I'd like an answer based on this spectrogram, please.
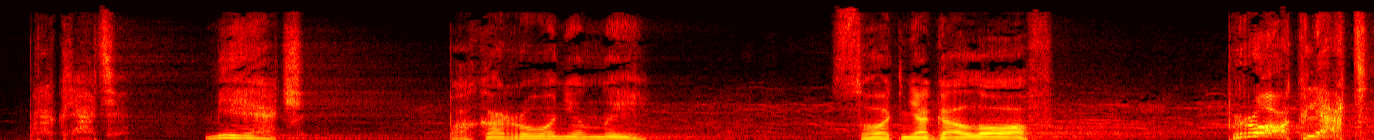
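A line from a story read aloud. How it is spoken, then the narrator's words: Faster, louder whisper. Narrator (Russian): матушка Неб зашептала скорее и громче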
